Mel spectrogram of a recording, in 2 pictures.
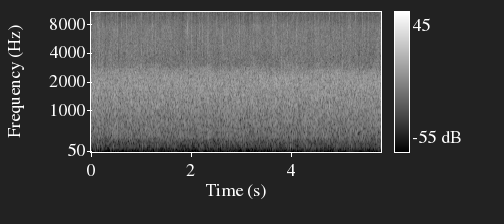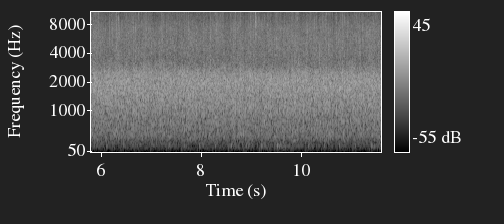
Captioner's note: applause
